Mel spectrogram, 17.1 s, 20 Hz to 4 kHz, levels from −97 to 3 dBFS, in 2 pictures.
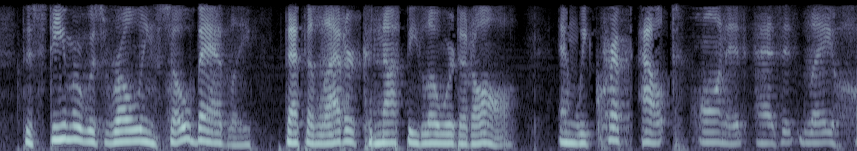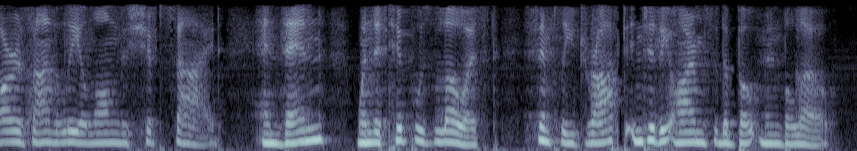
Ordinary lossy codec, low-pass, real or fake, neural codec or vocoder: AAC, 16 kbps; 3.6 kHz; real; none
